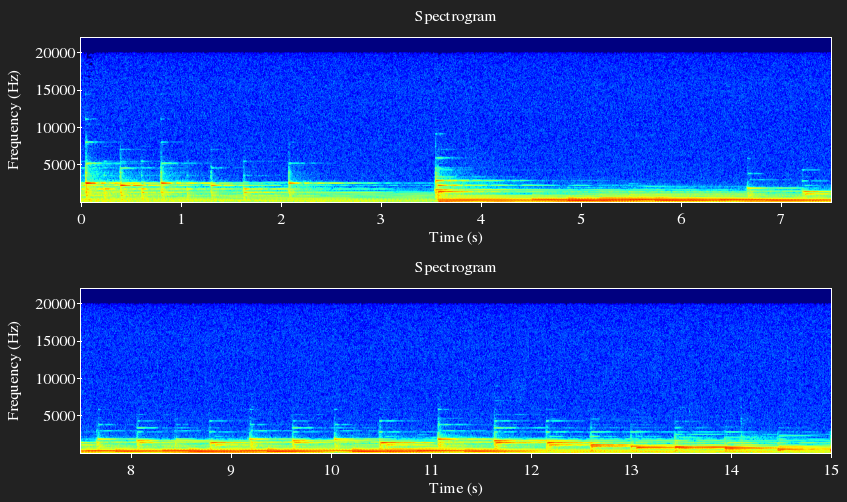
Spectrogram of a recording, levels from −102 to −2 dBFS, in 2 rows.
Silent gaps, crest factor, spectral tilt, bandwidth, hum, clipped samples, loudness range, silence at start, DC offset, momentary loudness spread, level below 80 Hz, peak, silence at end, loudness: none; 14 dB; -8.5 dB/octave; 5.6 kHz; none; under 0.1%; 7 LU; 0 s; under 0.1%; 13 LU; -48 dBFS; -8 dBFS; 0 s; -22 LUFS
